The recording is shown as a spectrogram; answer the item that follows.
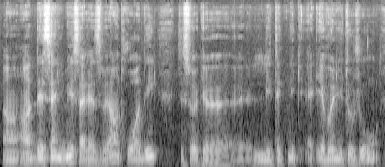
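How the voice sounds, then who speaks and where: A man's voice: sits low, moderate pace. A man with a Québécois French accent giving casual interview answers as a teacher, searching for words and often repeating them. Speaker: animation teacher being interviewed.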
